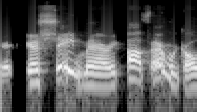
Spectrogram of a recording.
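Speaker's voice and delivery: stumbling on the first word. Doing an impression for another speaker after a failed try: Jimmy Stewart impression. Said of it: "I found my Jimmy Stewart".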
